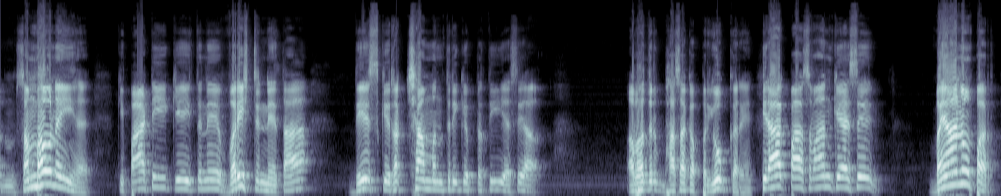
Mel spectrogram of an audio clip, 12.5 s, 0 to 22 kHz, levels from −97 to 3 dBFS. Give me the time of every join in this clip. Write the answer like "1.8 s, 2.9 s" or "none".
9.5 s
